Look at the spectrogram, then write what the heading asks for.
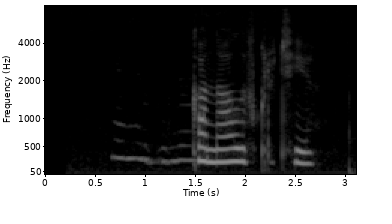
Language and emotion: Russian, neutral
